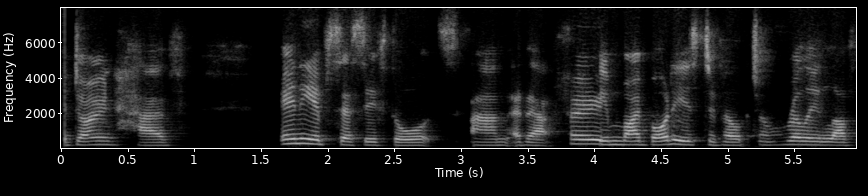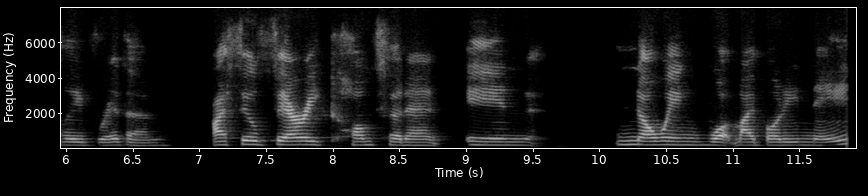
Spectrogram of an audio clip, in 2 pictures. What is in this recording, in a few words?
audio testimonial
